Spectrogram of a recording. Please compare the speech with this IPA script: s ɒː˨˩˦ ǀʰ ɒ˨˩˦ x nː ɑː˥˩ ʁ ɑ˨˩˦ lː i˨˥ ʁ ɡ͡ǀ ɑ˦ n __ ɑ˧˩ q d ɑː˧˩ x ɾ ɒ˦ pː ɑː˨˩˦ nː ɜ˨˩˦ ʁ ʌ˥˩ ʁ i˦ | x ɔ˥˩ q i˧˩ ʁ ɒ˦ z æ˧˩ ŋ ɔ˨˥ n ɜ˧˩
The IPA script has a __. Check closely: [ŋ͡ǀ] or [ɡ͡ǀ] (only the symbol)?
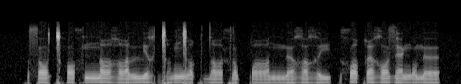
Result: ŋ͡ǀ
